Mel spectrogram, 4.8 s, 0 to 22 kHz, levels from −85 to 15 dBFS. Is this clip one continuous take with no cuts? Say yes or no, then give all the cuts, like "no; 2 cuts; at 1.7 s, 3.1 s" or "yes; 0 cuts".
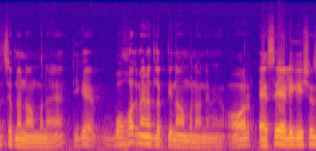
no; 2 cuts; at 1.0 s, 3.8 s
